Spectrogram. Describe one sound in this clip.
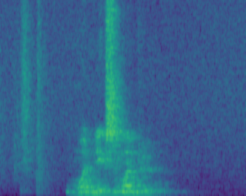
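A man speaks nearby, explaining calmly.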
